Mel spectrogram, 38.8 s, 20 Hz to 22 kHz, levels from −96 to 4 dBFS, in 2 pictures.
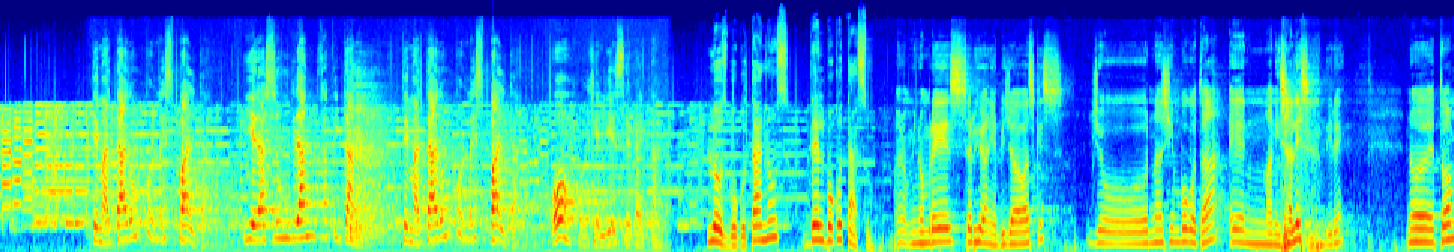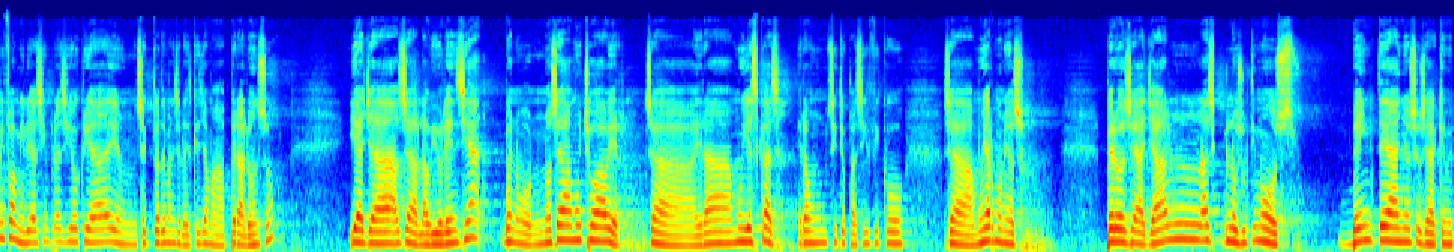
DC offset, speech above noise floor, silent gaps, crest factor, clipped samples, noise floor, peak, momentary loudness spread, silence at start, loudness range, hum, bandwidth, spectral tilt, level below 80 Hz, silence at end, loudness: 0.1%; 34 dB; none; 18 dB; under 0.1%; -51 dBFS; 0 dBFS; 13 LU; 0 s; 5 LU; none; 16 kHz; -5.5 dB/octave; -50 dBFS; 0 s; -18 LUFS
